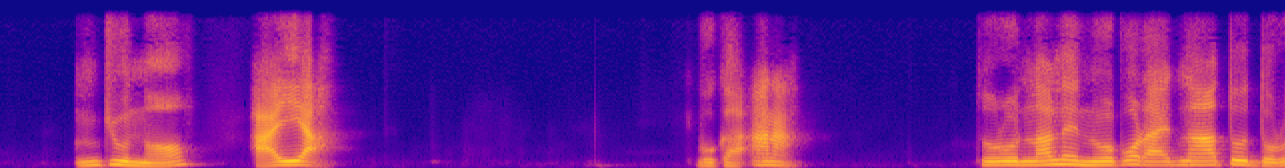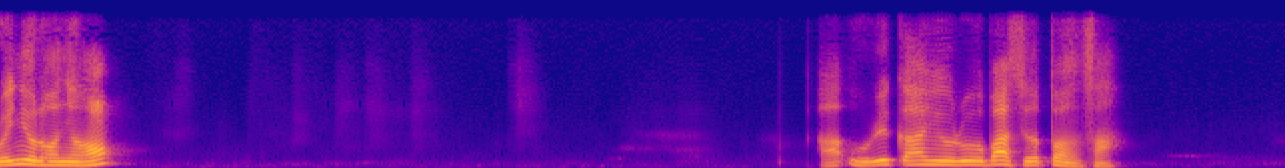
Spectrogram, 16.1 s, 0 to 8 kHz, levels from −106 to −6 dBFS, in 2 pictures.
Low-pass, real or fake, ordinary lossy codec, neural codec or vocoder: 7.2 kHz; fake; none; codec, 24 kHz, 0.9 kbps, WavTokenizer, large speech release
